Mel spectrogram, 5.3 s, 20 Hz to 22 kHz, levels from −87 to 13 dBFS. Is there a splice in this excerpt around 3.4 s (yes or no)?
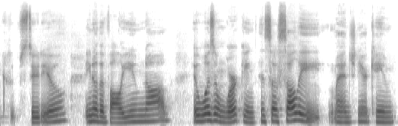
yes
